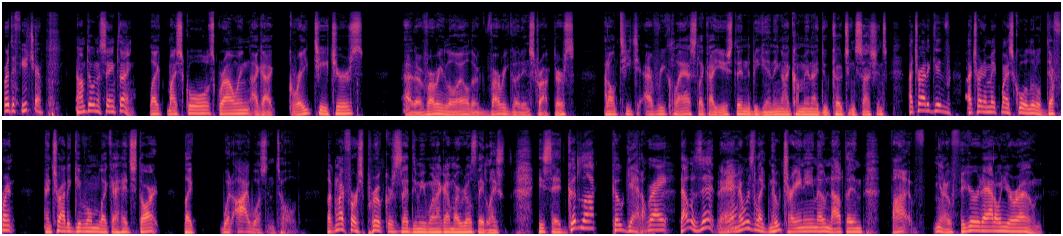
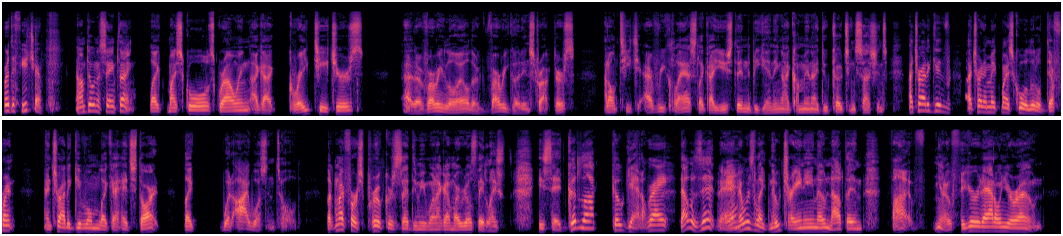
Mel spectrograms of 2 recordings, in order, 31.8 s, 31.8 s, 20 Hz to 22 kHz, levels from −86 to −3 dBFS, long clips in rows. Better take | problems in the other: first | thin; somewhat; fading below 250 Hz

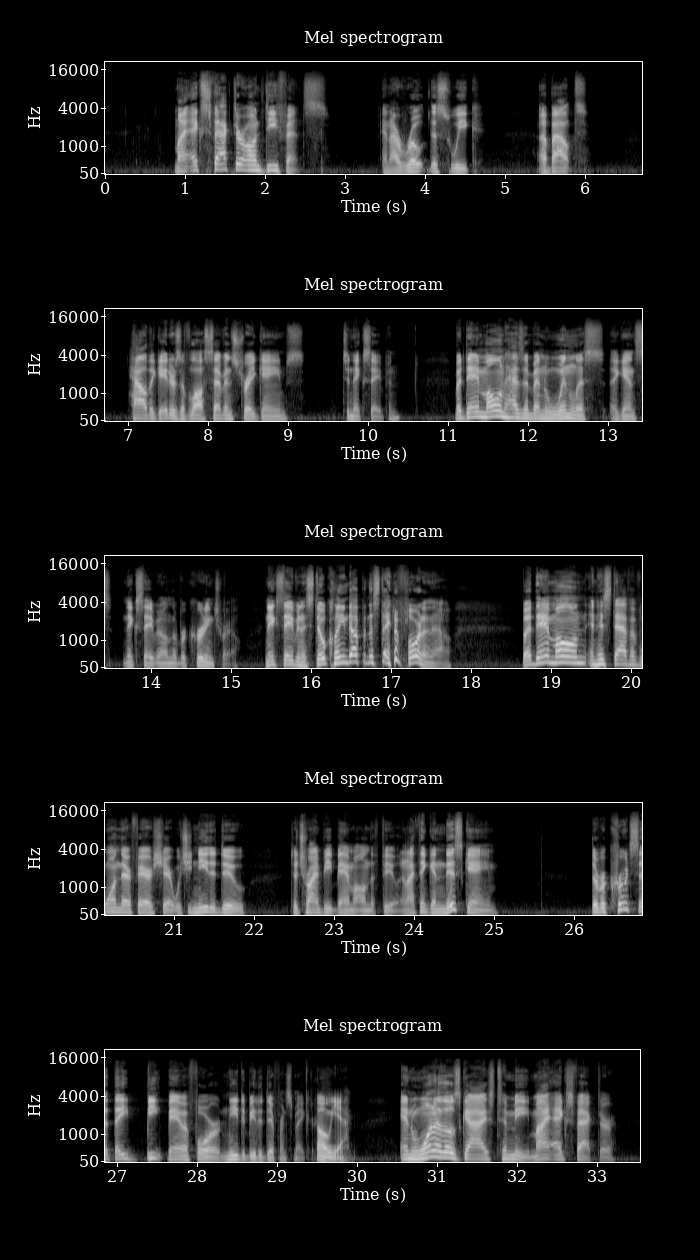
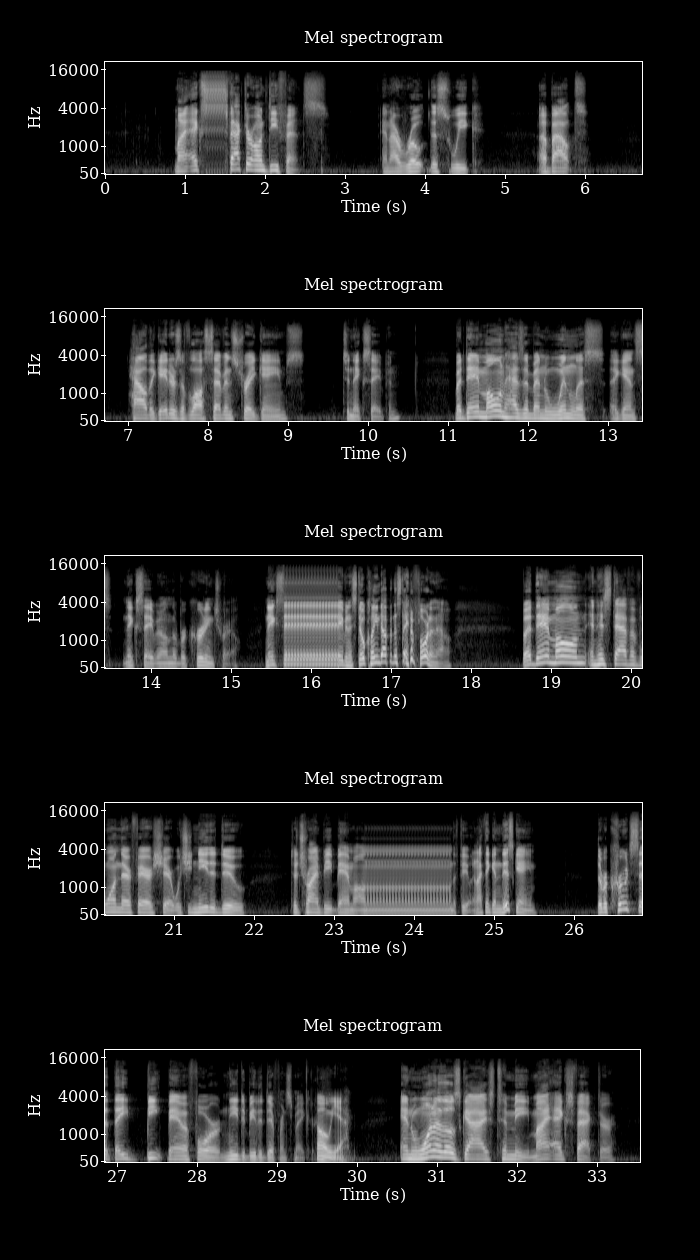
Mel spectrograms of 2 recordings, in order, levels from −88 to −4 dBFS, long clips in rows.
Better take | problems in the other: first | audio freezing; at 1.5 s, at 16 s for 0.5 s and at 23 s for 1 s

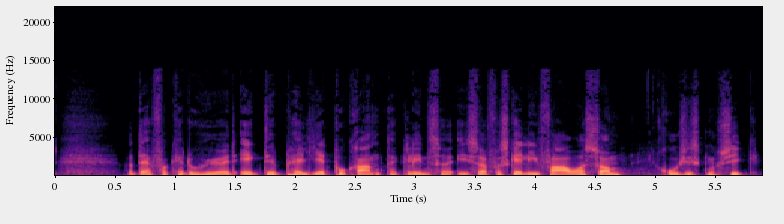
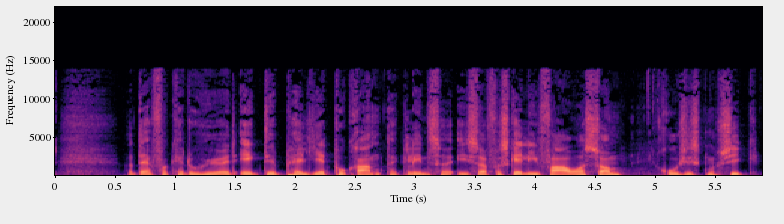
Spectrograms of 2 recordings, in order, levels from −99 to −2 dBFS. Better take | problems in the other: second | muffled; slightly; fading above 3 kHz

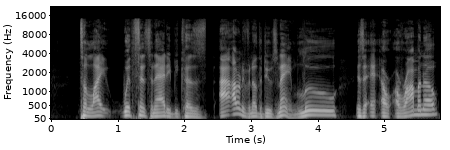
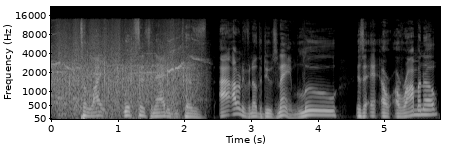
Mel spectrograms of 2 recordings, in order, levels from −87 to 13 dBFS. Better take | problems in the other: first | crowd noise; loud; until 2 s; 1 dB below the speech

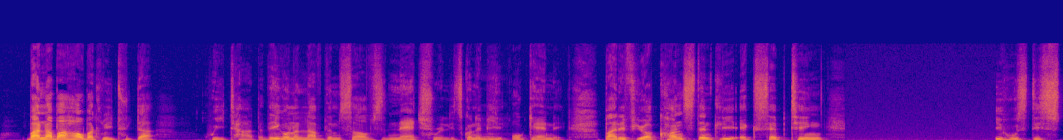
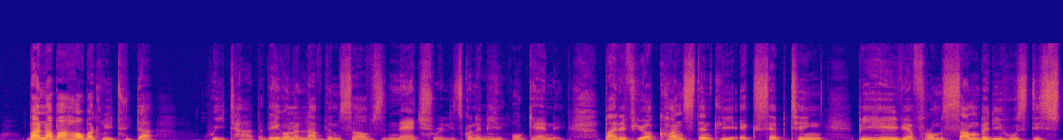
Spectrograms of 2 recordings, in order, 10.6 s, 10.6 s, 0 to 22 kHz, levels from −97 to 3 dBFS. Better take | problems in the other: second | audio cutting out; at 8.5 s for 1.5 s

